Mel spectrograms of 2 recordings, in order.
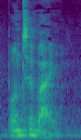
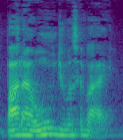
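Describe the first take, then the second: First: Para is shortened to a single syllable pra. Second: Para is said in full with two syllables. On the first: This is how people actually talk. The speaker calls it right. "A gente fala assim" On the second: This is not how people actually talk. The speaker calls it wrong. "a gente não fala assim"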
